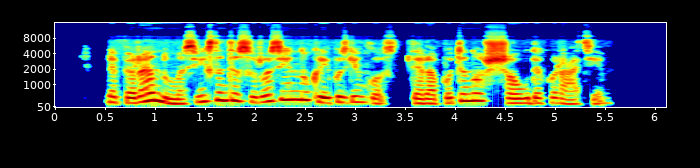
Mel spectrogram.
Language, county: Lithuanian, Alytus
